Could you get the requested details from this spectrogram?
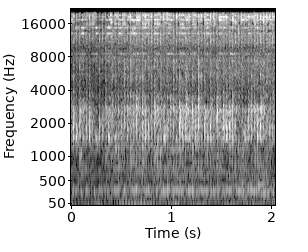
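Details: Newly fitted Beta Marine narrowboat diesel just after its first ever start: even, steady clatter at a settled idle with no misses or surges; normal healthy tickover.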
